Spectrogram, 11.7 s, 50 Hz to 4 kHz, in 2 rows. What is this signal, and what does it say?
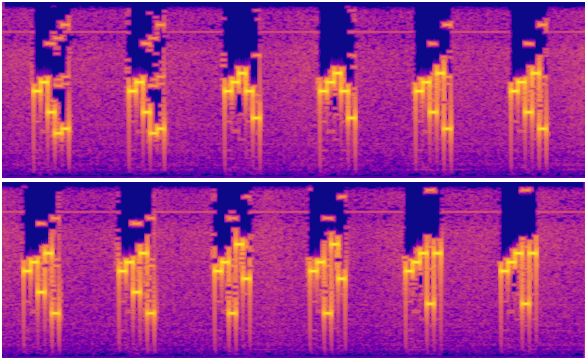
Five-tone selective call (ZVEI), heard as quick runs of five tones, tones of about 70 ms. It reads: 89512 89512 89084 89084 89502 89502 89501 89501 89117 89117 89030 89030
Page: SDR/ZVEI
